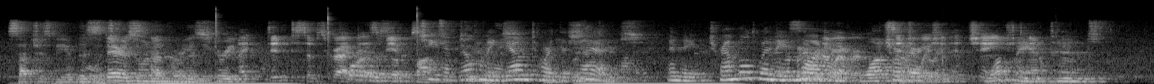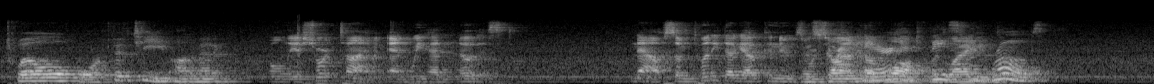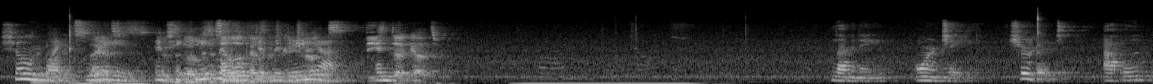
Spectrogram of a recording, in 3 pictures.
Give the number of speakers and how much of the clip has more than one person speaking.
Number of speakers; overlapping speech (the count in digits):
7, about 43%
